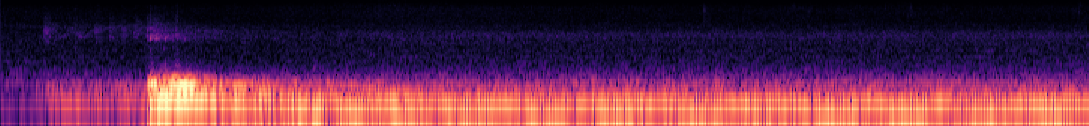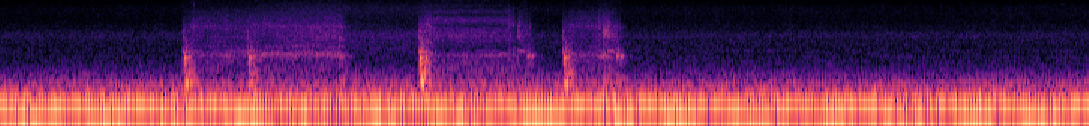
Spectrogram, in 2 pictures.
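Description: A car engine starts with a roar and settles into a deep, steady idle.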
